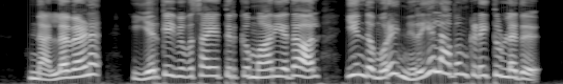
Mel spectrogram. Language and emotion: Tamil, happy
